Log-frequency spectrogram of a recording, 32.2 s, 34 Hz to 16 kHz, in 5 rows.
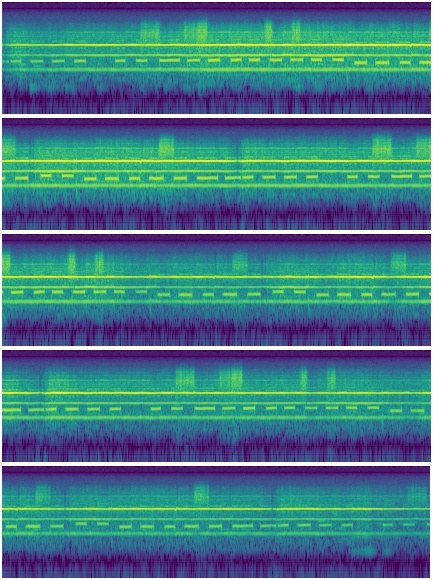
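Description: Electronic machinery sound effect from a 1960s sci-fi film soundtrack. Several steady humming tones are held throughout, under a looping run of short beeps that step up and down between a few pitches, with scattered sharp clicks.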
